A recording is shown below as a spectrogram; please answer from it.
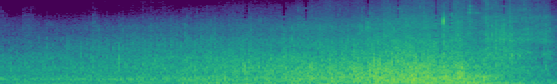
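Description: Tyre and wind rush of the hydrogen fuel cell Toyota Hilux pickup driving by on loose gravel, swelling to a peak about three seconds in and fading near the end. There is no engine note, as fits its electric fuel cell drive.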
